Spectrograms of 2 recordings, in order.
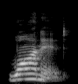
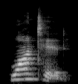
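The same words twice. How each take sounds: First: The T is dropped, leaving only the N. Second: The T is clearly pronounced after the N. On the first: "first I'll pronounce them with a nasal flap" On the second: "and then without a nasal flap"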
